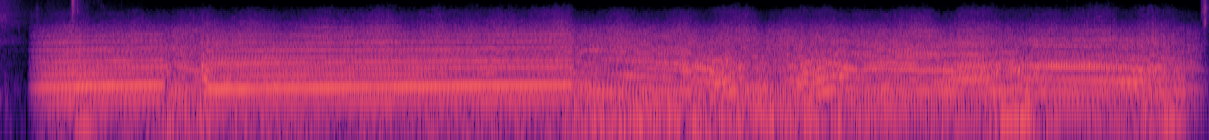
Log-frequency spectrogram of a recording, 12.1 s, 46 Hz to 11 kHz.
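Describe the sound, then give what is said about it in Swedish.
A V8 racing car engine roars loudly and continuously, its rich droning pitch rising and dipping as it revs and shifts, with no voices present. “Vad var det för motorer då? det var väl V8 på den väl?”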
